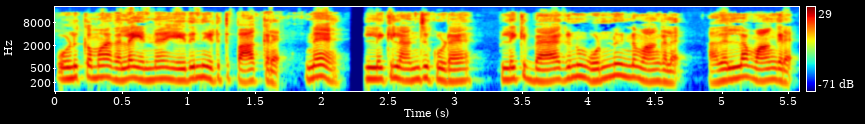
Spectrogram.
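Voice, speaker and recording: A woman's voice: sits high, steady tone, quick pace, no echo, clean studio sound, lightly acted. A woman voicing a scolding older village mother-in-law, in a cartoon. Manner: nagging, scolding. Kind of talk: cartoon voice acting.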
